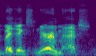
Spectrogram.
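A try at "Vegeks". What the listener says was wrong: There's no N in Vegex. It's Vegex. No N. Vegex.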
